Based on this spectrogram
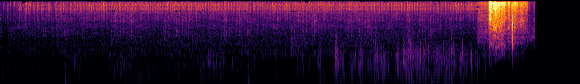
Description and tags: Low Speed Skid Crash OS
Mountain-Bike Crash Skid
Crash, Mountain-Bike, Skid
